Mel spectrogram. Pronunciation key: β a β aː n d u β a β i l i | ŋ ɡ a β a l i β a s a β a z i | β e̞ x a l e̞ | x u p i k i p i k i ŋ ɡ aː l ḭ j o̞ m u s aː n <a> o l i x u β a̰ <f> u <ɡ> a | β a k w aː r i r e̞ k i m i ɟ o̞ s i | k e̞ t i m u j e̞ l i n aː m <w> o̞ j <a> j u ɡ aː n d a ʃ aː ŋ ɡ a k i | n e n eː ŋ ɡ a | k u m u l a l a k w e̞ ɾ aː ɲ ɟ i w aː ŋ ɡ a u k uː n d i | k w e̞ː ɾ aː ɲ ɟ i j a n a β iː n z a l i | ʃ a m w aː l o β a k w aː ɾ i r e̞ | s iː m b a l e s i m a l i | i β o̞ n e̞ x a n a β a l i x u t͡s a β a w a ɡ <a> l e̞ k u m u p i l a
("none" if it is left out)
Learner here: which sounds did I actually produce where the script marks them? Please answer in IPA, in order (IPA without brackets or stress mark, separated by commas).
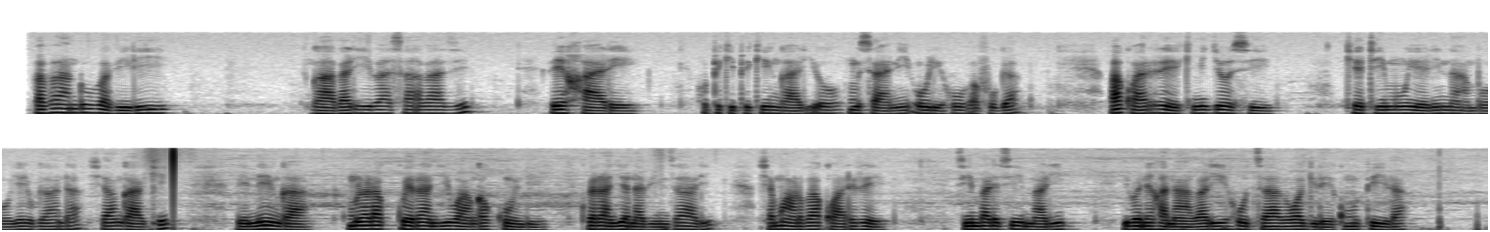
i, f, ɡ, b, a, i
